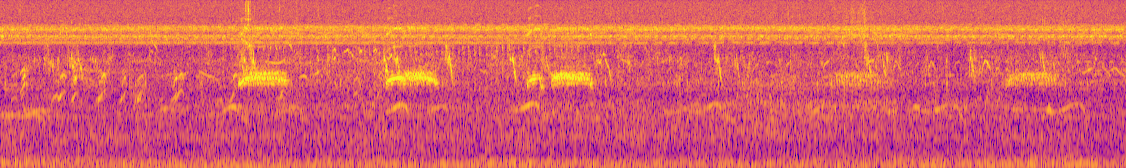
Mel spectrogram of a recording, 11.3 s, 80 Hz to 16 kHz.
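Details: A Baillon's crake gives its "jui-ru" call on 20 March 2018 in Japan: short, dry, buzzy bursts, one about every second and a half, over a heavy low rumble and faint calls from other birds.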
